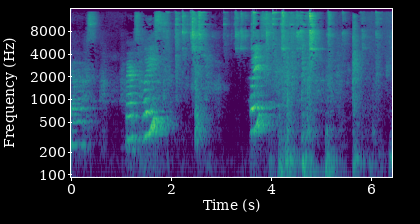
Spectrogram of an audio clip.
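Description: Footsteps and a large dog's paws thudding on a hardwood floor as the German Shepherd gets up and moves, the thumps coming in a run from about two-thirds of the way through. A couple of short spoken words are heard before that.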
